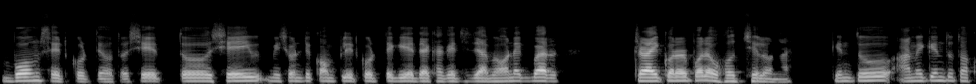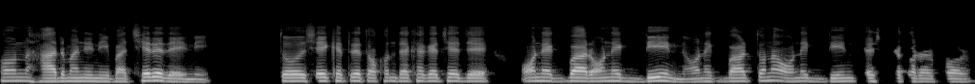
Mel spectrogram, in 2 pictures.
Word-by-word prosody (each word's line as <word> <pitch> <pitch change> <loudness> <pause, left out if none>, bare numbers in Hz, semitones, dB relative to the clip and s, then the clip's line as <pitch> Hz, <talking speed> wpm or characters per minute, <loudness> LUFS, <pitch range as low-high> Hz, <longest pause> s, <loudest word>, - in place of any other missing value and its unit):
Bomb 170 +2 +6
set 145 -4 -1
করতে 130 -1 -4
হতো। - - -9
সে - - +1 0.3
তো - - +1 0.4
সেই 80 +1 +4 0.3
মিশনটি 150 +1 -3
কমপ্লিট 80 - -2
করতে - - -2
গিয়ে 75 0 +3
দেখা 145 - 0
গেছে 140 -1 -2
যে - - +3
আমি 145 - -2
অনেকবার 160 +1 +3 0.9
ট্রাই 160 0 +8
করার 85 0 +5
পরেও 95 +10 +5
হচ্ছিল 145 +1 0 0.2
না। - - -9 0.5
কিন্তু 155 +3 -2 0.4
আমি 160 +2 -1
কিন্তু 175 -1 -1
তখন 165 +2 -2 0.2
হার 145 +1 +1
মানিনি 150 -1 -1
বা 140 - +1
ছেড়ে 175 0 +5
দেইনি। 120 -4 -2 0.8
তো 155 - +2 0.3
সেই 165 0 +3
ক্ষেত্রে 165 0 0
তখন 155 +1 -3
দেখা 155 +1 -2
গেছে 155 +1 0 0.2
যে - - +2 0.6
অনেকবার 160 -1 +2 0.2
অনেক 165 0 -1 0.3
দিন, 165 -1 +4 0.3
অনেকবার 145 +2 -2
তো - - -1
না - - -1 0.2
অনেকদিন 145 -1 -4 0.2
চেষ্টা 145 0 -6
করার 140 -2 -3
পর 135 -1 -1
150 Hz, 145 wpm, -23 LUFS, 140-160 Hz, 0.9 s, ট্রাই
